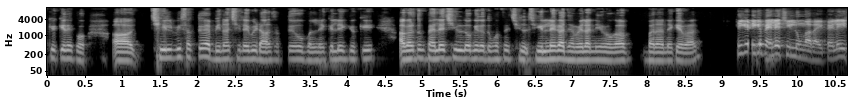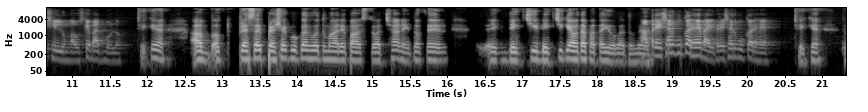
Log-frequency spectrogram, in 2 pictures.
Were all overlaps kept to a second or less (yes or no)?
yes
